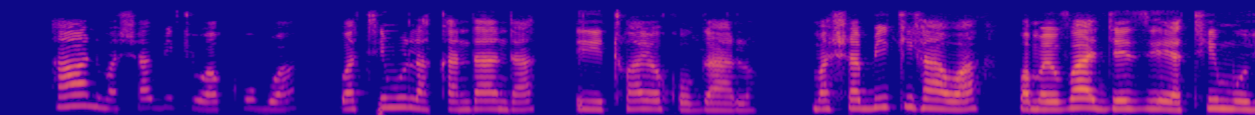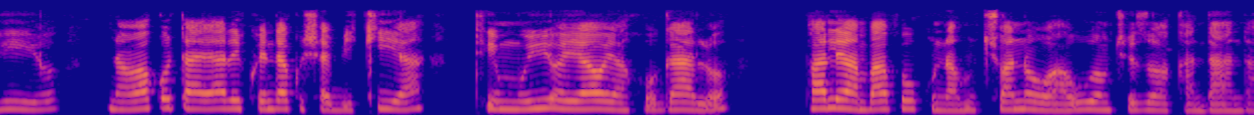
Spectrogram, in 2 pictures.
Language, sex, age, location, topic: Swahili, female, 25-35, Kisumu, government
